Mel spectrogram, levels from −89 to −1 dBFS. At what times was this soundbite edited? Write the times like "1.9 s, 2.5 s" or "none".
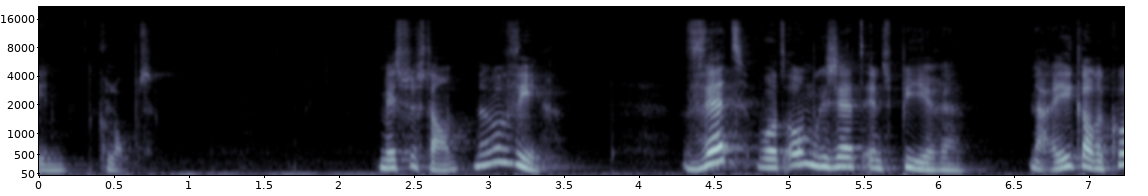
none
